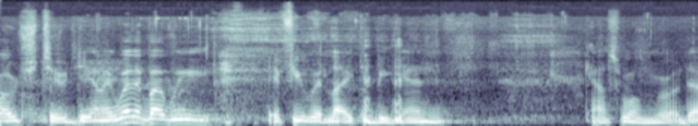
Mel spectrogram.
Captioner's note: laughter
